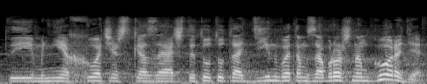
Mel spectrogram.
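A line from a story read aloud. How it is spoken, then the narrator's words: Yelling. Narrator (Russian): орал незнакомец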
